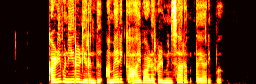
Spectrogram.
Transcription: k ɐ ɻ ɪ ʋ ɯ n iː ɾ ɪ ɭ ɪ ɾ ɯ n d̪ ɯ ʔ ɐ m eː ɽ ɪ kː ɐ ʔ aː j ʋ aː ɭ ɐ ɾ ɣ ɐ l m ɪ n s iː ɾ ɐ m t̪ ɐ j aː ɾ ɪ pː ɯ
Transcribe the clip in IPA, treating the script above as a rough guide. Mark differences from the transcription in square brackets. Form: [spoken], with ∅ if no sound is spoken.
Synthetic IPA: k ɐ ɻ ɪ ʋ ɯ n iː ɾ ɪ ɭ ɪ ɾ ɯ n d̪ ɯ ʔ ɐ m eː [ɾ] ɪ kː ɐ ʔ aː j ʋ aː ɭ ɐ ɾ ɣ ɐ [ɭ] m ɪ n s [aː] ɾ ɐ m t̪ ɐ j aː ɾ ɪ pː ɯ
